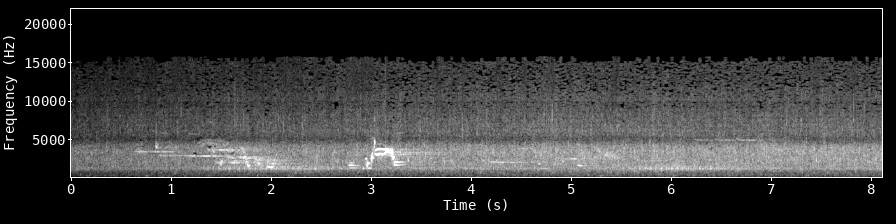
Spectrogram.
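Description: Small creek running steadily, fading in over the first couple of seconds, with a few brief high chirps about two and three seconds in.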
